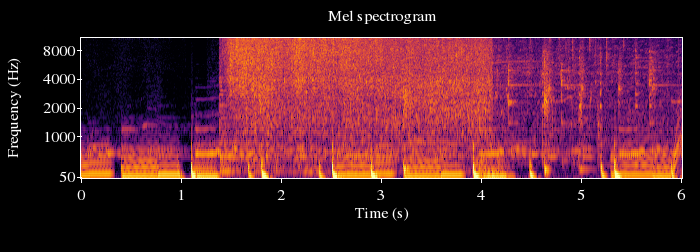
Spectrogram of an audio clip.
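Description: Tap water running into a large stainless steel brewing kettle for about two and a half seconds, starting about a second and a half in, over background music with a repeating bass line.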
